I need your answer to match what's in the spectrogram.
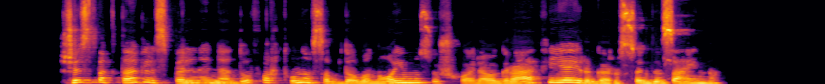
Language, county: Lithuanian, Kaunas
